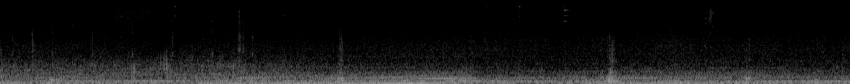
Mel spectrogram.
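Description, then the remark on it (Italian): A car engine is started and put into first gear, then rumbles steadily at a low pitch, its hum rising slightly as the vehicle pulls away and keeps driving, with a constant windy roar underneath and no voices. “Metto in moto in crano la prima e partiamo.”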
